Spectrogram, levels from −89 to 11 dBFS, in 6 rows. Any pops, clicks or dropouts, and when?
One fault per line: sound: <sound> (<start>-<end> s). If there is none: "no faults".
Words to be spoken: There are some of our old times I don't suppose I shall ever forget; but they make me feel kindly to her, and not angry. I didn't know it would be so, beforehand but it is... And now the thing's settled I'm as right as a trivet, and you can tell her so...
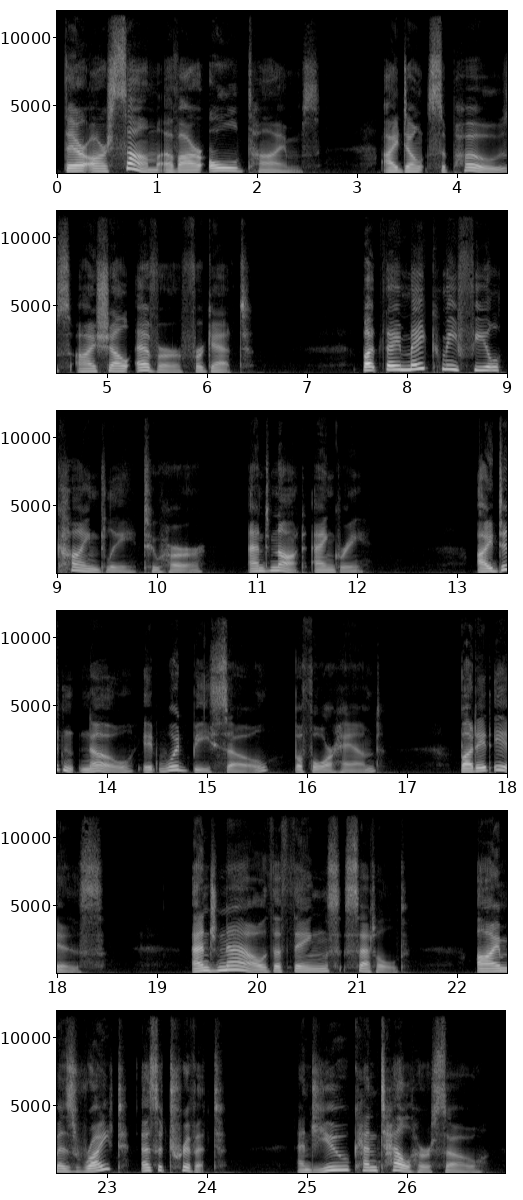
no faults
